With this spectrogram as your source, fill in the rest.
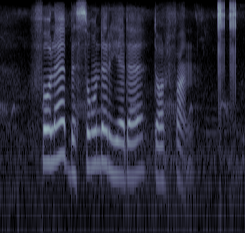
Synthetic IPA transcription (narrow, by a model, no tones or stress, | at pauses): fɔləbəsɔndərɦiədədɑːrfɐ̰n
